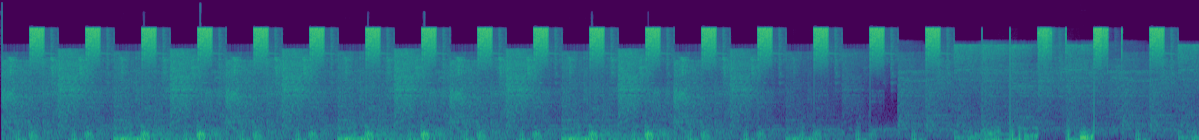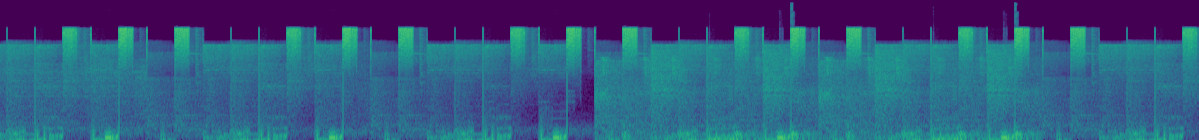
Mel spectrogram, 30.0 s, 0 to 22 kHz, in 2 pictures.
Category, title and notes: Music > Multiple instruments
Short Track #3580 (Industraumatic)
Ambient, Cyberpunk, Games, Horror, Industrial, Noise, Sci-fi, Soundtrack, Underground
